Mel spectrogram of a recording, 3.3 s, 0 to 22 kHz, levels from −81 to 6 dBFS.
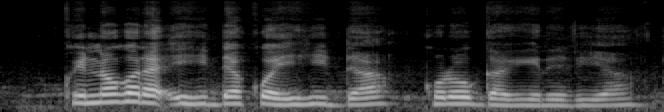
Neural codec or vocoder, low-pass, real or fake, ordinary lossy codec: codec, 44.1 kHz, 7.8 kbps, Pupu-Codec; none; fake; none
